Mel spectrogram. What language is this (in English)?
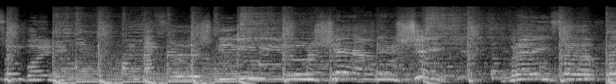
Romanian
